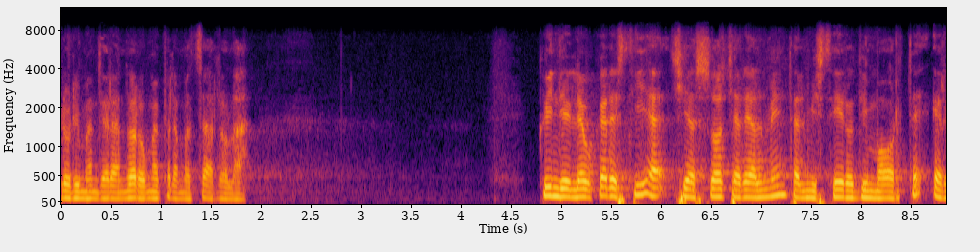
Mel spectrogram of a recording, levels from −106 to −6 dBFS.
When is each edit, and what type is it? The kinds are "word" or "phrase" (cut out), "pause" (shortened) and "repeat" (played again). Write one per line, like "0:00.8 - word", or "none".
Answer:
none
